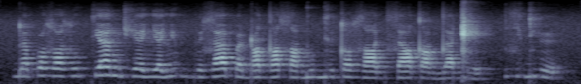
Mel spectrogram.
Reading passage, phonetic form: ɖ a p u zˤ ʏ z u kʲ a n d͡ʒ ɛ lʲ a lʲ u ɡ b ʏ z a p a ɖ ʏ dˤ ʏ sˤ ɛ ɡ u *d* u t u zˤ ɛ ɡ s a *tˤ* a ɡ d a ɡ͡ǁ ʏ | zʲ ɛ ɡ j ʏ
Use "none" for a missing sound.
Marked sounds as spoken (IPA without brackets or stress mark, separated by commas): ɡʲ, tˤ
